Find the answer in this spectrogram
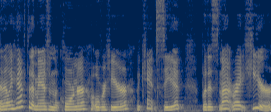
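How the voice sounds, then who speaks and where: With lively intonation, a woman speaks at a moderate pace in an unremarkable speaking voice. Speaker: art teacher. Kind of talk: tutorial. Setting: recording on an iPad.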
